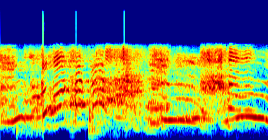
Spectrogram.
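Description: Children laughing hard in high-pitched giggles, several voices at once, with a quick run of laugh pulses near the end.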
